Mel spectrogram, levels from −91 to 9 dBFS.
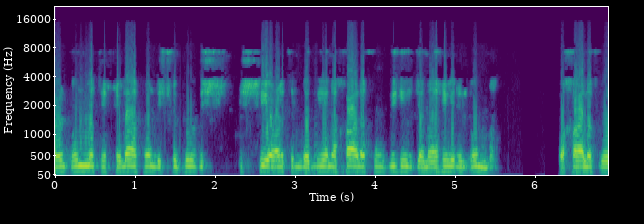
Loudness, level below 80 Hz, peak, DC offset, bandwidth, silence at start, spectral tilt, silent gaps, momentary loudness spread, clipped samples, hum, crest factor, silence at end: -14 LUFS; -52 dBFS; -2 dBFS; under 0.1%; 8.2 kHz; 0 s; -5.5 dB/octave; 5.86-5.99 s, 6.13-6.27 s; 8 LU; under 0.1%; none; 10 dB; 0 s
